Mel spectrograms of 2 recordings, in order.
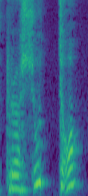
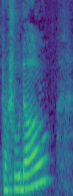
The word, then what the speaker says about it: prosciutto: Also when you pronounce prosciutto, latte, you have to double T your T. So not latte, not prosciutto, but latte.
